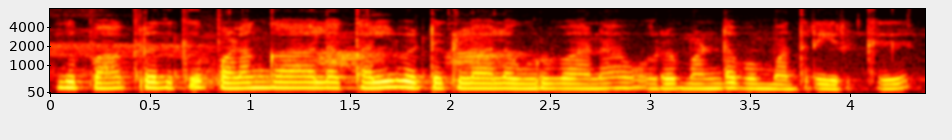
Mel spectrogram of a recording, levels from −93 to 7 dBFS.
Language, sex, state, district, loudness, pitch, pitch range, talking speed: Tamil, female, Tamil Nadu, Kanyakumari, -17 LUFS, 185 Hz, 175-195 Hz, 125 wpm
